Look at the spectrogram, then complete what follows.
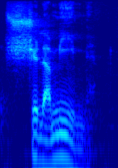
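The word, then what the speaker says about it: Shlamim (שלמים): Hebräisch heißt es Sevach Shlamim, oder ganz schön ausgesprochen Shlamim. Sevach Shlamim, Schlachtopfer.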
